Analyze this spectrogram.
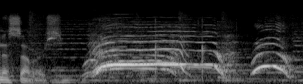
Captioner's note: cheers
